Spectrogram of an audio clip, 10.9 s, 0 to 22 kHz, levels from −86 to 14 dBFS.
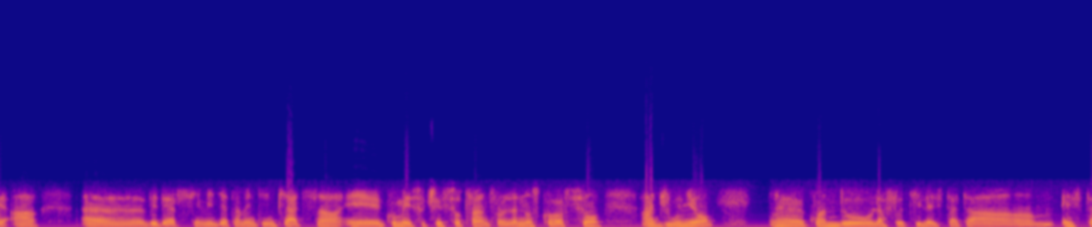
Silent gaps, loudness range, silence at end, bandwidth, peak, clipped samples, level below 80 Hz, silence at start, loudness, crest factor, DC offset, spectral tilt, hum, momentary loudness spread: none; 1 LU; 0 s; 4.8 kHz; -4 dBFS; under 0.1%; -54 dBFS; 0 s; -18 LUFS; 14 dB; under 0.1%; -9.5 dB/octave; none; 6 LU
